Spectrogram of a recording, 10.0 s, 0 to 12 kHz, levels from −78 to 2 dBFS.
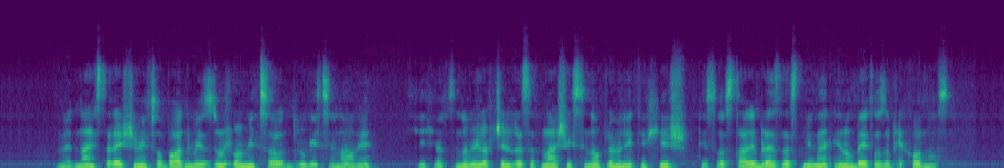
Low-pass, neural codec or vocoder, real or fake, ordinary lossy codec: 10.8 kHz; autoencoder, 48 kHz, 32 numbers a frame, DAC-VAE, trained on Japanese speech; fake; none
